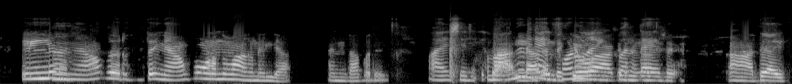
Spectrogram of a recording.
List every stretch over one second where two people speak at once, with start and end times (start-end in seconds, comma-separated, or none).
4.6-6.7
